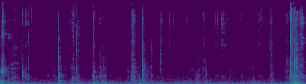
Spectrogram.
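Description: Faint, irregular small clicks and scratches of a metal pick and hinge pin against a plastic RC-car suspension arm as the pin is worked into place.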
